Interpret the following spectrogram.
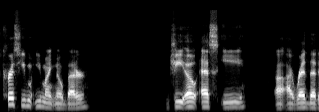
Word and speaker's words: Gose: Yeah, I believe it's pronounced ghost. Chris, you might know better. Gose.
